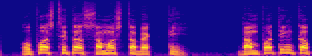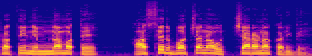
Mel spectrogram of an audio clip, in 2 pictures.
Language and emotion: Odia, neutral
